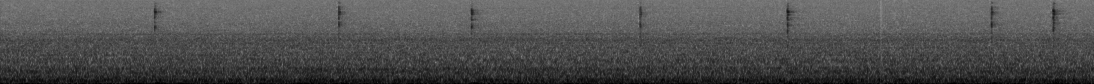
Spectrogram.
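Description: Faint computer mouse clicks, about seven, spaced irregularly, over a low steady background hum.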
